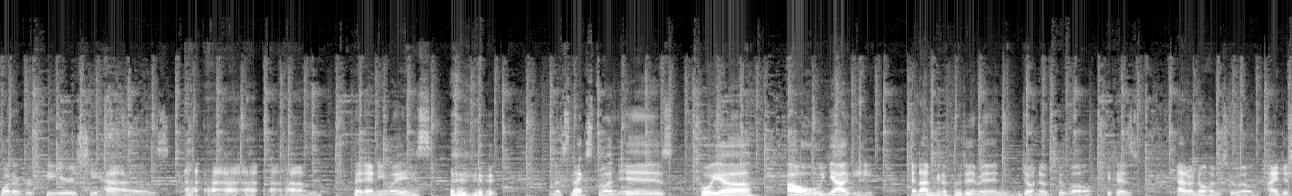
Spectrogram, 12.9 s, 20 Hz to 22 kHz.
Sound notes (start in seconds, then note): 1.7 clears throat agressively; 4.4 laughs nerdily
